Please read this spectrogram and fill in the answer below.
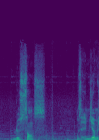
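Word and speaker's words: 線: Une ligne, en japonais, ça se lit sen. Par exemple, dans Shinkansen, ou Yamanote-sen, la ligne Yamanote, vous voyez que c'est la même prononciation.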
